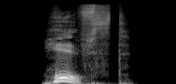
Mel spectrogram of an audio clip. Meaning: second-person singular present of helfen
- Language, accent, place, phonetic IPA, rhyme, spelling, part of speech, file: German, Germany, Berlin, [hɪlfst], -ɪlfst, hilfst, verb, De-hilfst.ogg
